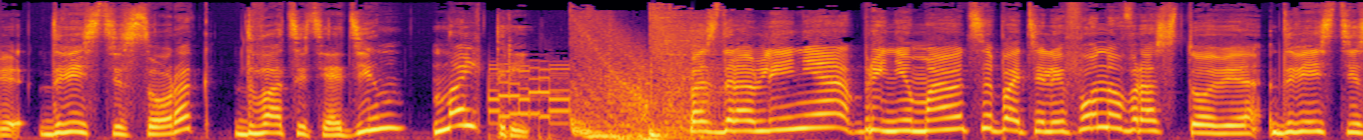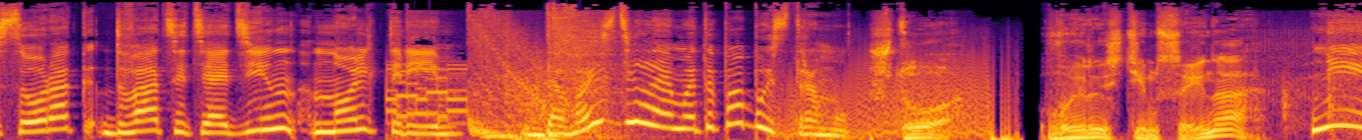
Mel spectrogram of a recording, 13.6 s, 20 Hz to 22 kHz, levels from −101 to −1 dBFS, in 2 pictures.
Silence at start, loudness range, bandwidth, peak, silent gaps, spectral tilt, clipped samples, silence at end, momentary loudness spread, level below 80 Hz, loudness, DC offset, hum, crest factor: 0 s; 1 LU; over 20 kHz; 0 dBFS; 11.93-12.00 s; -4 dB/octave; under 0.1%; 0 s; 5 LU; -28 dBFS; -10 LUFS; under 0.1%; none; 10 dB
